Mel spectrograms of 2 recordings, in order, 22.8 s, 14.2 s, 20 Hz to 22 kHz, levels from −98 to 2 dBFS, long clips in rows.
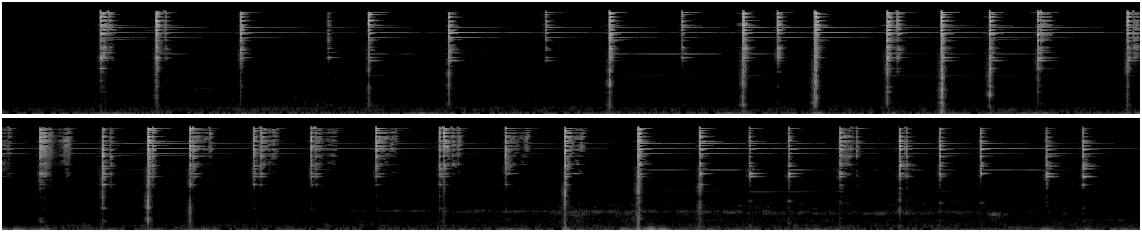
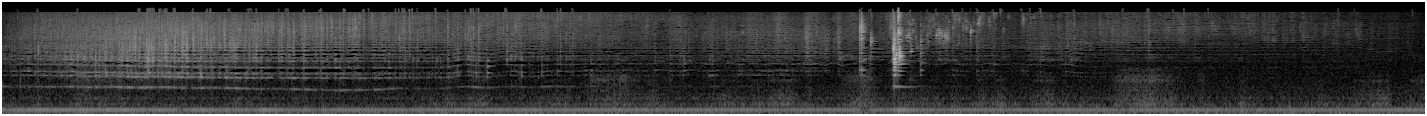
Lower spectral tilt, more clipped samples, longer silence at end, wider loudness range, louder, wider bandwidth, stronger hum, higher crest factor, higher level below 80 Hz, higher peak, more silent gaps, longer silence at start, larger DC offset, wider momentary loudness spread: second, 4.5 dB/octave vs 1 dB/octave; neither; first, 0.5 s vs 0 s; second, 7 LU vs 18 LU; about the same, -32 LUFS vs -34 LUFS; about the same, 17 kHz vs 18 kHz; neither; about the same, 32 dB vs 36 dB; second, -80 dBFS vs -66 dBFS; about the same, -4 dBFS vs -4 dBFS; neither; first, 1 s vs 0 s; neither; about the same, 18 LU vs 20 LU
